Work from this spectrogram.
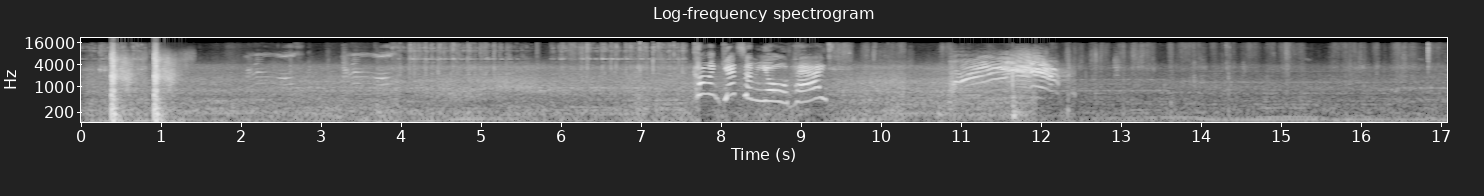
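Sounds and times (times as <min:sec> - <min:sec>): heavy thumps: 0:00.4 - 0:01.4
cat meowing: 0:02.0 - 0:04.0.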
